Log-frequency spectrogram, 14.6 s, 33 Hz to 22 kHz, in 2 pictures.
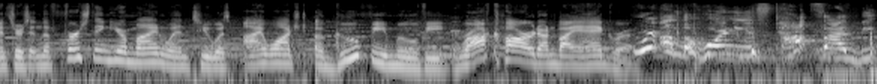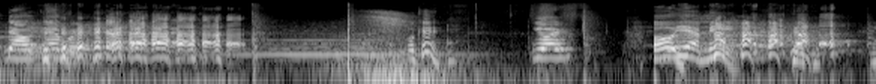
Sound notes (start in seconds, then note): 7.4 all laughing; 12.9 all laugh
